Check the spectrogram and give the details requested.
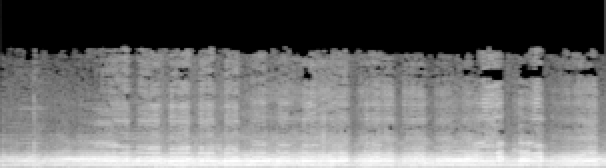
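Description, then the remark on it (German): A dense, steady chorus of thousands of chickens clucking together as they peck feed from large troughs in a huge barn at Amas Farm near Accra, a continuous overlapping murmur of squawks and clucks that stays fairly loud throughout, with no talking. “Tausende Hühner picken Futter aus großen Trögen.”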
